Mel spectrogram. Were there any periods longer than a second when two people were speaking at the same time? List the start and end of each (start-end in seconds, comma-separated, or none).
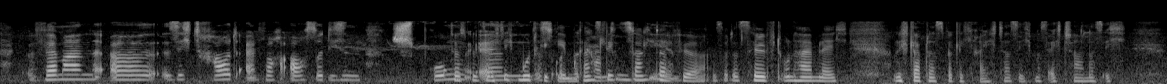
4.5-6.8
